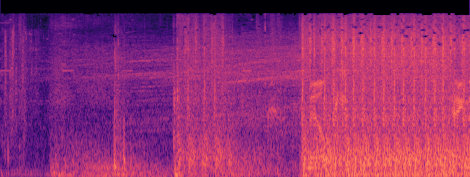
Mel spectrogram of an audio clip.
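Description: Automatic rifle fire from an AK in a CS:GO match on the Mirage map, rattling in short bursts that build to dense sustained shooting in the last stretch, loud and close.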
